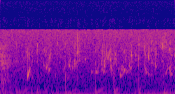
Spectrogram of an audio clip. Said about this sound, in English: Well, I done found a jug of acid here. Now I'm gonna start pouring it now.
